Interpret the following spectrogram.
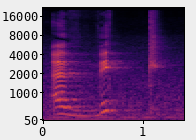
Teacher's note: كاف ساكنة على وضع الساكن، وضع الساكن، بجيب شدة ويتبعها الهمس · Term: شدة وهمس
